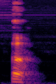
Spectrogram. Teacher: But this is the short sound. It doesn't change. It doesn't last too long. It's just uh and so we'll remember this one as being represented by this particular symbol.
